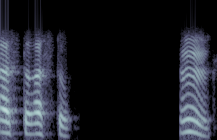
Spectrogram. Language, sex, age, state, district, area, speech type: Sanskrit, female, 30-45, Telangana, Mahbubnagar, urban, conversation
